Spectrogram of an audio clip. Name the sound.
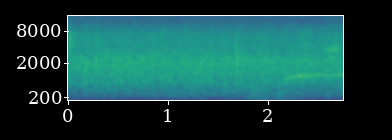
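audience applauding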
